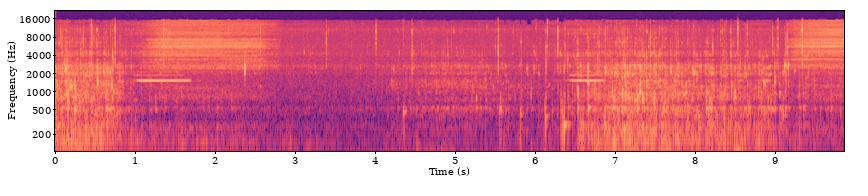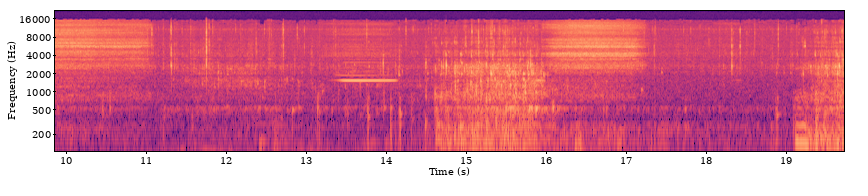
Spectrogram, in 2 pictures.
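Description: A scuba diver breathing through a regulator underwater: about three breaths, each a bubbling exhale followed by a hissing inhale, some inhales with a brief high whistle from the regulator.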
